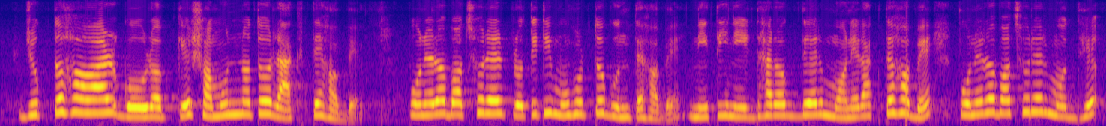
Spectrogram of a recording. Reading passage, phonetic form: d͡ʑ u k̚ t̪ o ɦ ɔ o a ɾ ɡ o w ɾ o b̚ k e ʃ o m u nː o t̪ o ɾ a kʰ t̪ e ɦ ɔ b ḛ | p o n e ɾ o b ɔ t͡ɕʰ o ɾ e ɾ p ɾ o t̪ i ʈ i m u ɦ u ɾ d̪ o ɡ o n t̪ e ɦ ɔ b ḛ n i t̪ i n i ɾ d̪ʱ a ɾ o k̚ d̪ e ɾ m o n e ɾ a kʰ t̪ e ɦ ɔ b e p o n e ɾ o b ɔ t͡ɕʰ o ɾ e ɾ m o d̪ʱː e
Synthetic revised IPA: d͡ʑ u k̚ t̪ o ɦ ɔ o a ɾ ɡ o w ɾ o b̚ k e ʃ ɔ m u nː o t̪ o ɾ a kʰ t̪ e ɦ ɔ b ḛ | p o n e ɾ o b ɔ t͡ɕʰ o ɾ e ɾ p ɾ o t̪ i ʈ i m u ɦ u ɾ t̪ o ɡ u n t̪ e ɦ ɔ b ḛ n i t̪ i n i ɾ d̪ʱ a ɾ o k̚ d̪ e ɾ m o n e ɾ a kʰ t̪ e ɦ ɔ b e p o n e ɾ o b ɔ t͡ɕʰ o ɾ e ɾ m o d̪ʱː e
